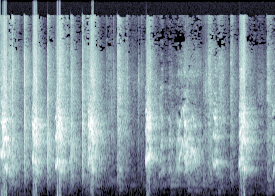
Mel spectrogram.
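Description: Large dog barking repeatedly, about two barks a second.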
